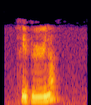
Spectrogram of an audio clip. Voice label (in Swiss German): "tribune", Alsace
